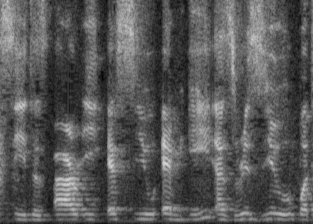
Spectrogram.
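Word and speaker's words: résumé: it as r-e-s-u-m-e as resume but it's pronounced resume in my days of going to school the e's were accented so you have the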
